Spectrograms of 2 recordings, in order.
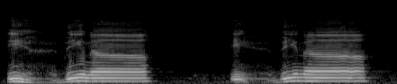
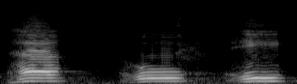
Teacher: الهاء تخرج بانفتاحهما الجزئي، الهاء تخرج بانفتاح الوترين انفتاحا جزئيا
